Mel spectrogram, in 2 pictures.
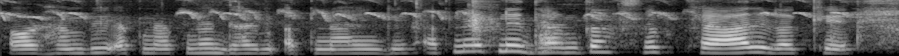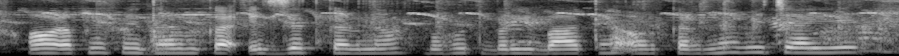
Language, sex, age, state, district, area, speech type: Urdu, female, 30-45, Bihar, Supaul, rural, spontaneous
